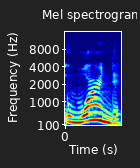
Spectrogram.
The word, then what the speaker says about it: warned: 자, 이 warned 같은 경우에는 warn, N 소리가 성대가 울리는 소리라서 ED는 통째로 그냥 드로 발음합니다.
